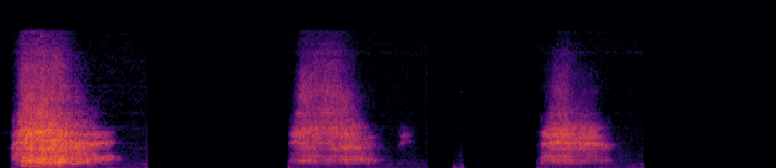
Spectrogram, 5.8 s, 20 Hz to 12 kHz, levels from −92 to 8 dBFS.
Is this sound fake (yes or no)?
yes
